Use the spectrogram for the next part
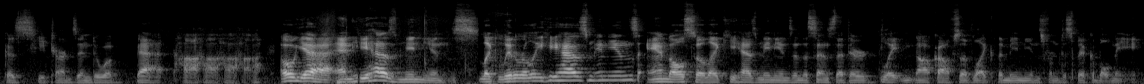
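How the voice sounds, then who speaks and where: A man's voice: fairly low pitch, expressive, moderate pace, hardly any pauses, fairly bright tone. A man co-hosting a casual movie-review podcast, rambling and sarcastic with lots of fillers. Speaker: podcast co-host.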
